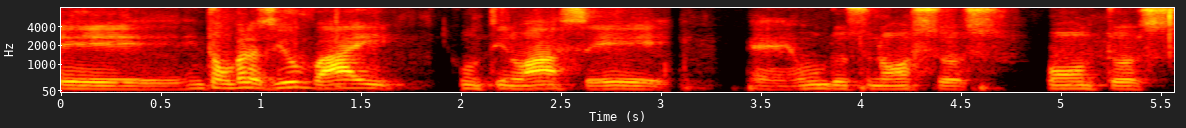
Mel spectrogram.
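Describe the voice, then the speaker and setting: An Italian accent marks this man's speech. He talks at a very slow pace in a medium pitch. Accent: non-native Portuguese, Italian-tinged. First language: Italian (speaking Portuguese). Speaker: company executive. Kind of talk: interview. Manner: halting, many fillers.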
